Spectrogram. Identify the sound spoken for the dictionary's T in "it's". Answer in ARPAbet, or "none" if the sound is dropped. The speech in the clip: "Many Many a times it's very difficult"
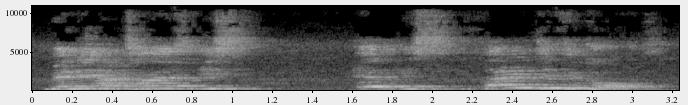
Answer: S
